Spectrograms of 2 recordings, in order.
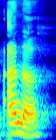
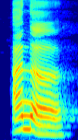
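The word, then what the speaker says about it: أنا: You may have noticed that the alif at the beginning has a little mark on the top. When al if is at the beginning of the word, we add the mark to it, but it's still the al if sound.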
